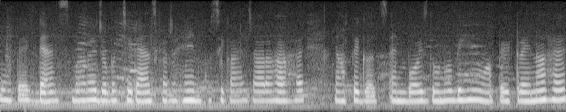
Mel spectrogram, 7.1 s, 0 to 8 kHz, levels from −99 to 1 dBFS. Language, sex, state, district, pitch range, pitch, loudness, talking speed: Hindi, female, Punjab, Fazilka, 205-215 Hz, 210 Hz, -16 LUFS, 255 wpm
